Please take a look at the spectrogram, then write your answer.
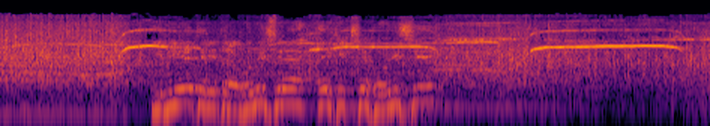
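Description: A studio audience claps for a singer on a Greek TV show, a steady wash of applause running throughout beneath a man's speech.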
